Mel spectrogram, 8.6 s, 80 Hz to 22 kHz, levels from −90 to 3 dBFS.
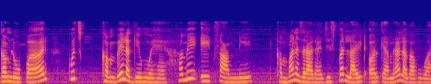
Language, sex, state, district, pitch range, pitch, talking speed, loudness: Hindi, male, Chhattisgarh, Raipur, 190-230 Hz, 200 Hz, 155 wpm, -18 LUFS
